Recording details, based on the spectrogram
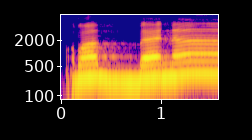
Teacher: tekanan di bibir, jangan sampai ada suara masuk hidungnya. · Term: ba tasydid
